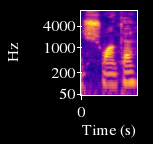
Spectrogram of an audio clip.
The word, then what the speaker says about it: Schwanka: podcast live stream with justin schwanka that is officially how you say his name justin schwanka of weird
